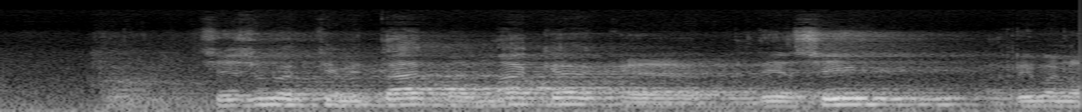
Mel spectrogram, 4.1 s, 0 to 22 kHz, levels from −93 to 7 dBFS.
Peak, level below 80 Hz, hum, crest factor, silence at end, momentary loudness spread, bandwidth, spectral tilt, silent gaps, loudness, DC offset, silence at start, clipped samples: -2 dBFS; -42 dBFS; none; 18 dB; 0 s; 16 LU; 8.8 kHz; -6.5 dB/octave; none; -19 LUFS; under 0.1%; 0 s; under 0.1%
